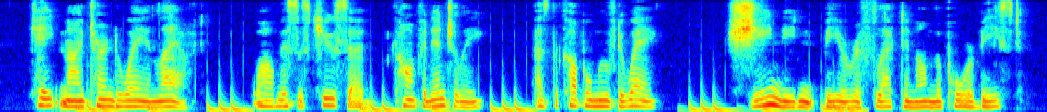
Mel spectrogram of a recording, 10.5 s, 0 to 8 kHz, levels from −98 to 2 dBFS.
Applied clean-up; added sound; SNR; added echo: none; Drum kit; 12 dB; none.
